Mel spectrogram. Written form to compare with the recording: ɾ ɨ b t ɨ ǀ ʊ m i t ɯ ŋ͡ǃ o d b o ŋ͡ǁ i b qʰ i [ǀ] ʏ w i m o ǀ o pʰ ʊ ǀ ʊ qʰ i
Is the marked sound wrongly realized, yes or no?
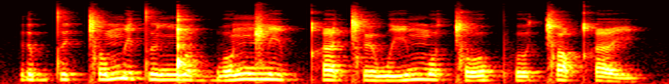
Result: no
